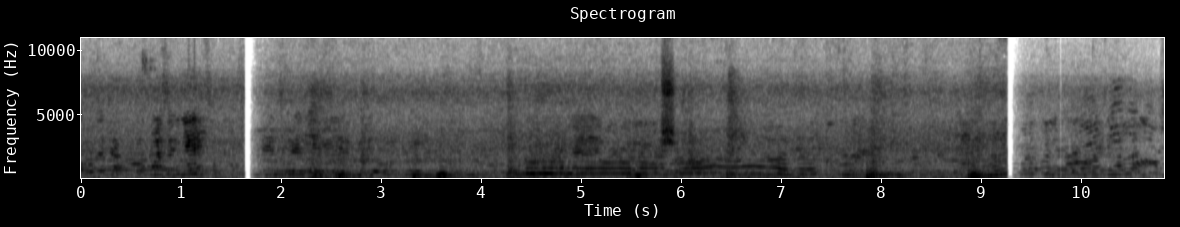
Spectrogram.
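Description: A moving passenger train rattles and rumbles steadily from inside a carriage, heard close and loud under ongoing conversation and children's voices, with brief cuts in the sound.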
